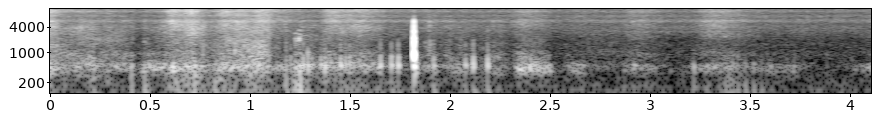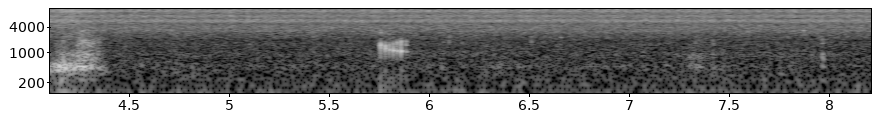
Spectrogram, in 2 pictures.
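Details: Stomach noises at night: soft gurgles and brief squeaks from the belly, busier at first then settling, in a quiet room; bowel sounds (borborygmi).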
